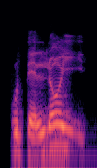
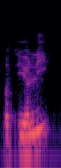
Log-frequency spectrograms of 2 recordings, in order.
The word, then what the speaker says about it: Puteoli: Llegamos a Regio y otro día después, soplando el viento al sur, llegamos al segundo día a Puteloi, Puteoli, no, es una palabra un poco difícil de pronunciar, Puteoli.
